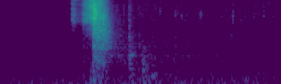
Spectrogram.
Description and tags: Horror; throat cut; close
Recording of soda spewing to simulate a throat of being cut.
blood, horror, spurt, throat-cut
